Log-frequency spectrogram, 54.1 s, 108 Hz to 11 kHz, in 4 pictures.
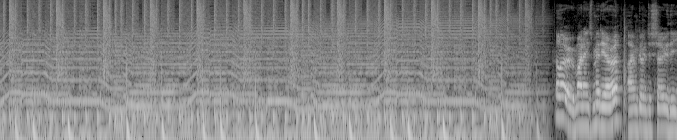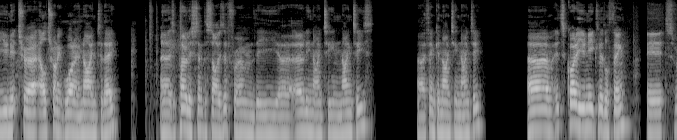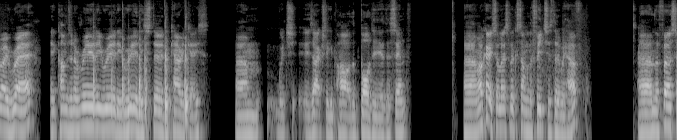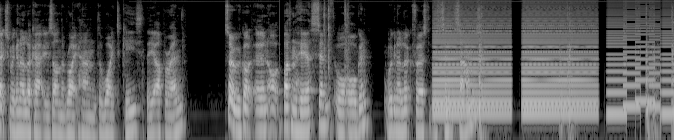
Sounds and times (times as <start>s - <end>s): Speech: 11.1s - 16.0s, 16.7s - 21.1s, 21.9s - 23.3s, 24.1s - 35.3s, 36.4s - 38.8s, 39.8s - 44.4s, 45.1s - 50.4s.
